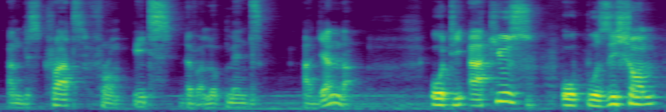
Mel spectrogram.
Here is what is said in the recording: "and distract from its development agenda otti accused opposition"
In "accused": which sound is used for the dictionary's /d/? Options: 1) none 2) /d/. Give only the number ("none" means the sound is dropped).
1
